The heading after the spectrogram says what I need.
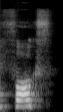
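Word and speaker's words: Fuchs: बड़ा ही आसान है य लोग कहते हैं उसको फुक्स और ऑक्टोपस उसको कहते हैं ऑक्टोपस फॉक्स में आप देख रहे हैं कि इतना ज्यादा फर्क नहीं है एक फॉक्स की जगह फुक्स इसी तरह से ऑक्टोपस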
